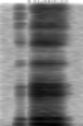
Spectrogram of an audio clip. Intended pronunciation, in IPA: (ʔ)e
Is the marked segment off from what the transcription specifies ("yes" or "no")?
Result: no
